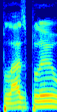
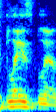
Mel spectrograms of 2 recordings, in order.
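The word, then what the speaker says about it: BlazBlue: be pronounced but it's it's meant to be like blaze blue because it's kind of in the Japanese is a little bit of a a pun on like Brave blue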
